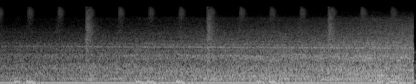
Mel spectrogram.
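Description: ÖBB class 1216 electric locomotive drawing a train into a station platform: a steady low rumble that grows slightly louder as it approaches, with a faint thin whine. Background music with a regular ticking beat plays over it.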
